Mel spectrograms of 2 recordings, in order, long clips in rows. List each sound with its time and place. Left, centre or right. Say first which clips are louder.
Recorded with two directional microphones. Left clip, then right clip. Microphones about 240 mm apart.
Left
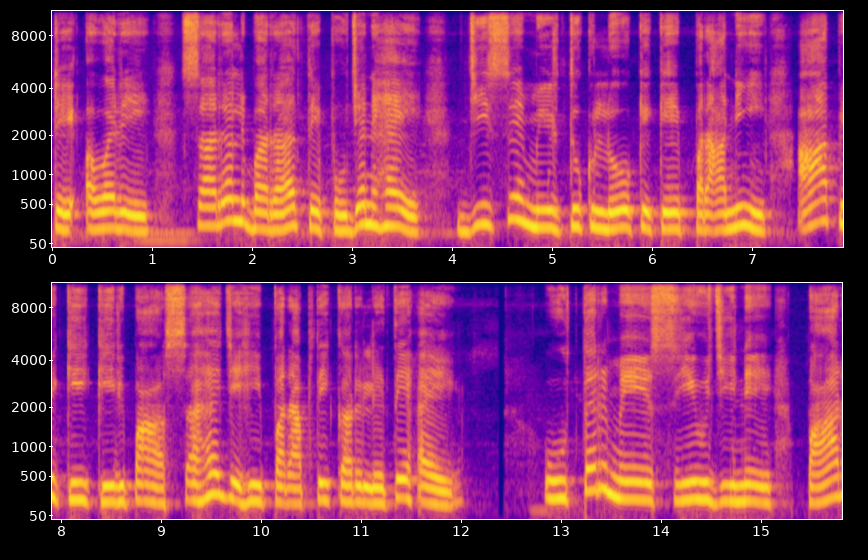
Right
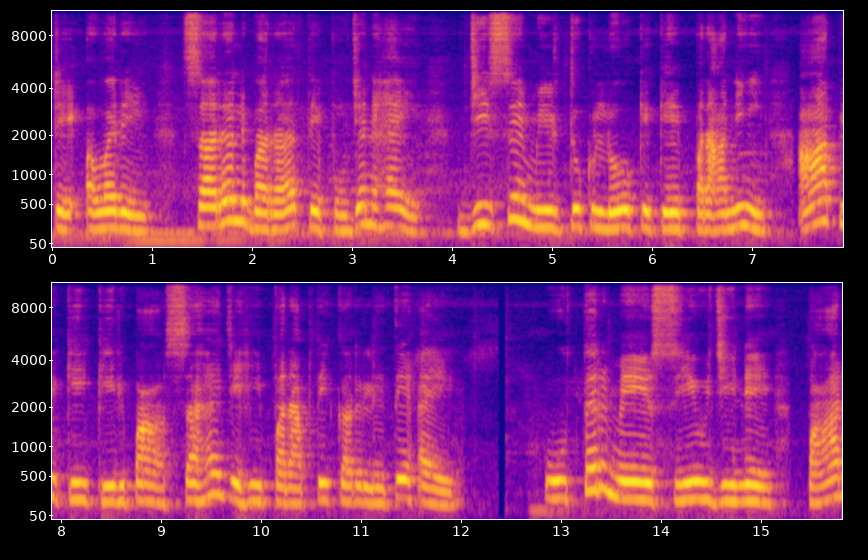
0.0 s speech: left 4 dB; left
13.0 s speech: left 3 dB; left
